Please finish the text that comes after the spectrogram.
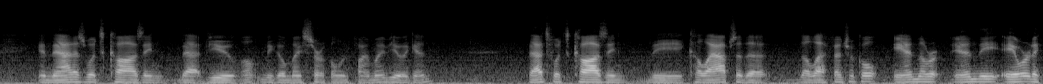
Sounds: Speech

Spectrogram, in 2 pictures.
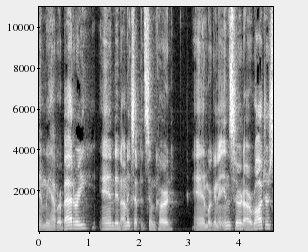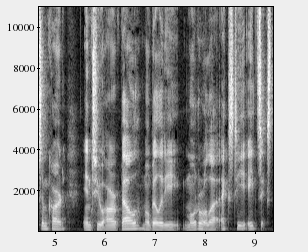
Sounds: Speech

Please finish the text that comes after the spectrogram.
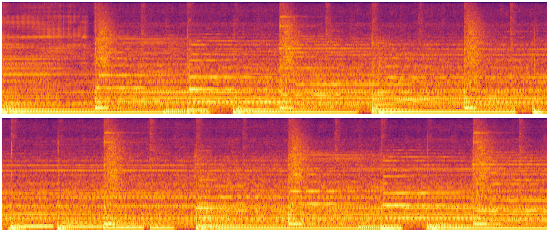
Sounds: planing timber

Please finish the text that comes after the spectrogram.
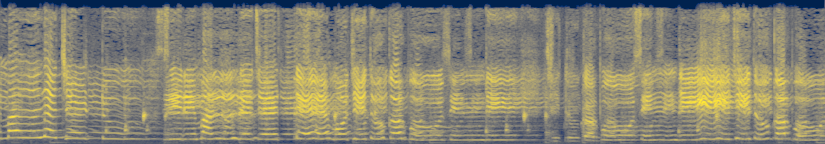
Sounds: Music

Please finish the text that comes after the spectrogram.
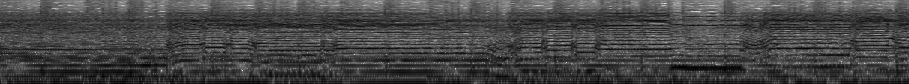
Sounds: Music, Plucked string instrument, Guitar, playing electric guitar, Electric guitar, Musical instrument

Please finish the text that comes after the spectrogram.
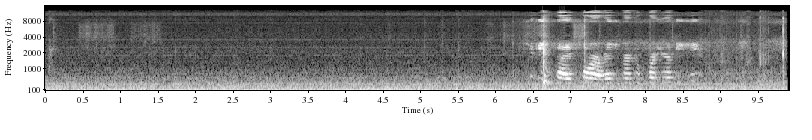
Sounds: Speech

